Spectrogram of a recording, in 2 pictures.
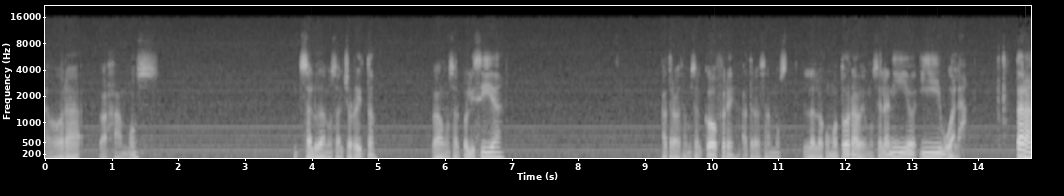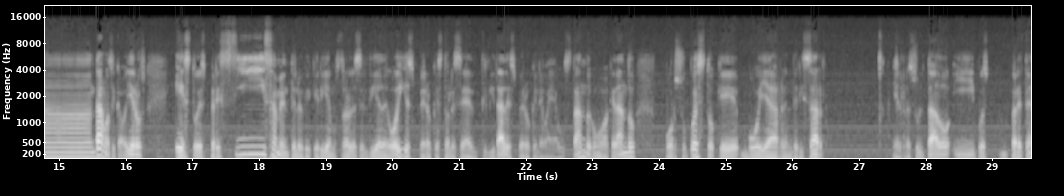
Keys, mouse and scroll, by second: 14.3 Escape.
